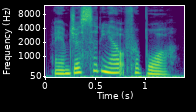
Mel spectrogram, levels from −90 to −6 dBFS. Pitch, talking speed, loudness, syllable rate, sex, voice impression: 200 Hz, 300 wpm, -15 LUFS, 7.6 syllables/s, female, feminine, middle-aged, tensed, slightly hard, clear, intellectual, calm, reassuring, elegant, lively, slightly strict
